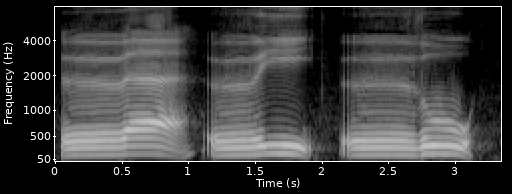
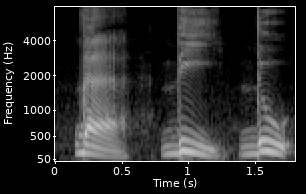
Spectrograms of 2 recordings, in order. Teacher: Bedakan yang pertama la, li, lu ngalir suaranya. Kalau digigit da, di, du.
